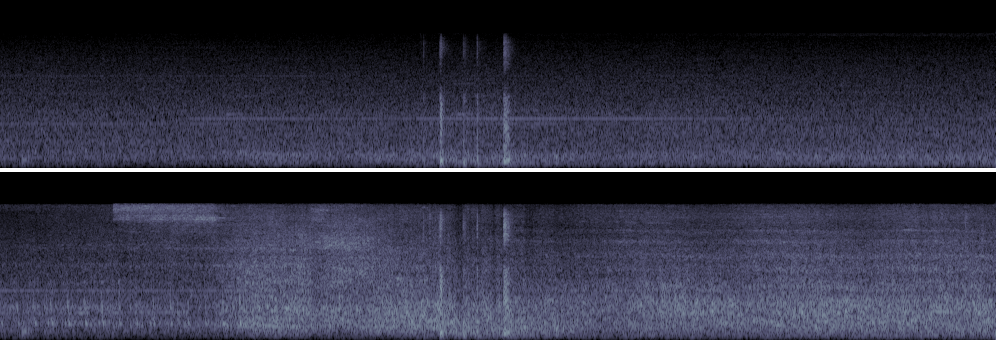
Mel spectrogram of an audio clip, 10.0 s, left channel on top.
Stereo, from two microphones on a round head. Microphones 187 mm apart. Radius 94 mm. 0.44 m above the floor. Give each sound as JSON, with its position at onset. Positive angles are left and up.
{"t": 4.2, "sound": "a zipper", "side_deg": -85}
